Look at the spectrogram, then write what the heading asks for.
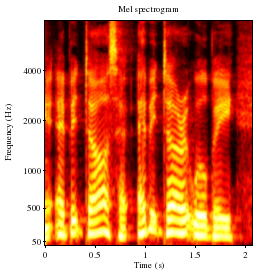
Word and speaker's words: EBITDA: I always thought it was pronounced EBITDA, but Ross Adams ended up pronouncing it EBITDA.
